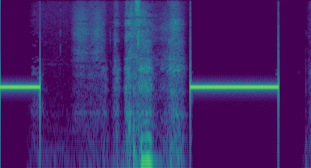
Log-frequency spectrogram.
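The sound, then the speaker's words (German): Two loud, steady electronic beeps at a single pitch, each lasting about a second, separated by a stretch of breathy, groaning vocal noise, with a short silence after the second beep. “Oh, jetzt haben wir hier alles, es ist schon wieder so eine reine Rumgepiepe hier.”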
